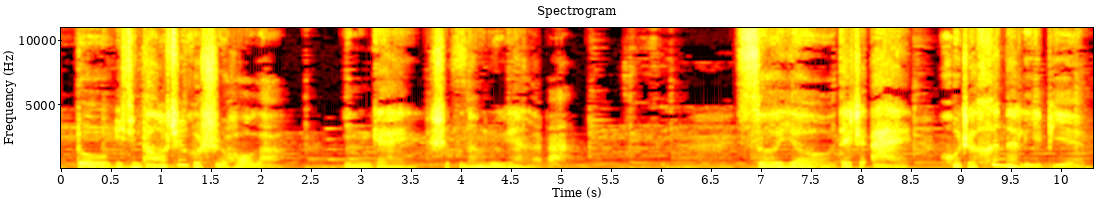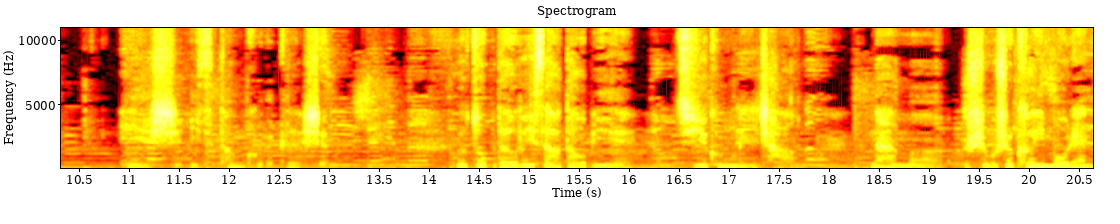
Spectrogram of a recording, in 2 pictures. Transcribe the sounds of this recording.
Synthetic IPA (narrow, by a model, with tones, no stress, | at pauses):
t̪o˥ʊi˨˩t͡ɕi˥ŋt̪ɑ˥˩ʊlə˧ʈ͡ʂɤ˥˩ɡə˩ʂɻ̩˧˥xo˥˧ʊlə˩ | i˥ŋka˥ɪʂɻ̩˥˩pu˥˩nɤ˧˥ŋu˧˥ɥɛ˥˩nlə˩bɐ̰˨˩ | swɔ˧˥jo˨˩ʊt̪a˥˧ɪʈ͡ʂə˧ʔa˥˩ɪ | xwɔ˥˩ʈ͡ʂɤ˨˩xə˥˩nd̪ə˩li˧˥pjɛ˧˥ | jɛ˨˩ʂɻ̩˥˩i˧˥t͡sʰɹ̩˥˧˩t̪ʰʊ˥˩ŋkʰu˨˩d̪ə˦kɤ˥ʂə̰˨˩˦ | jo˥˧ʊt͡swɔ˥˩pu˧˥t̪ɑ˥˩ʊwe˥ɪsjɑ˥˩t̪ɑ˥˩ʊpjɛ˧˥ | t͡ɕi˥kʰʊ˥ŋli˧˥ʈ͡ʂʰɑ̰˨˩˦ŋ | na˥˩mə̰˩ | ʂɻ̩˥˩bu˩ʂɻ̩˥˩kʰɤ˧˥i˨˩mu˥˩ɻa˧˥n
